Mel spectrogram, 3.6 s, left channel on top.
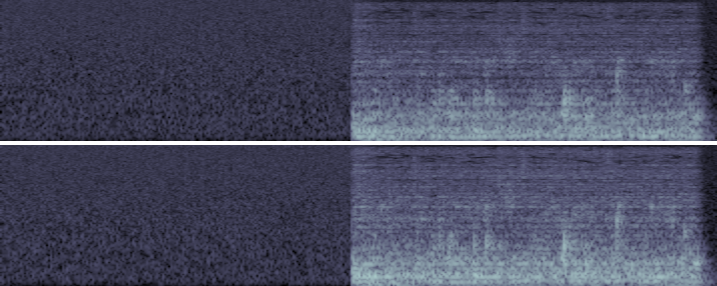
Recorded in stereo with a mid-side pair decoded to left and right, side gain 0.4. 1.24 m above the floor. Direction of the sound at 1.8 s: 45° right.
